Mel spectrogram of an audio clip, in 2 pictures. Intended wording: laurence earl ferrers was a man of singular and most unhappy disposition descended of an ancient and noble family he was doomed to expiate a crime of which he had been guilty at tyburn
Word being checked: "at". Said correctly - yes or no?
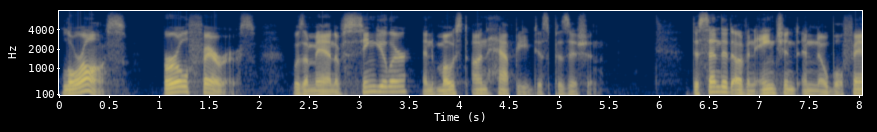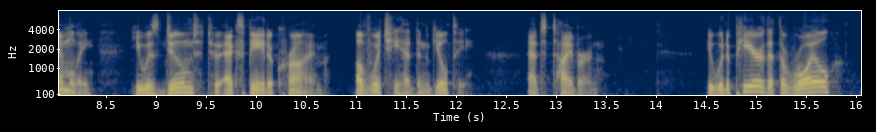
yes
